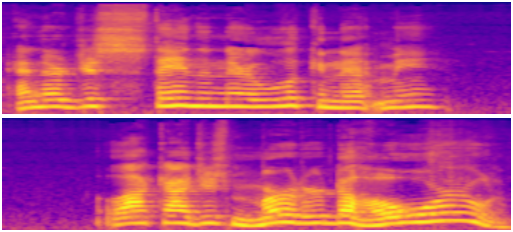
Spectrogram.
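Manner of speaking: high, slow put-on storyteller voice; character voice. Newcomer walking into the bloody store, high and slow. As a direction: stroll in slow and high, clueless. New narrator walks into store.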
